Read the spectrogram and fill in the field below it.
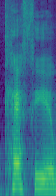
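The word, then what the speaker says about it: kefir: So plain yogurt or keier, which is actually a Balkan drink that has many times more good flora and fauna than uh plain yogurt.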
